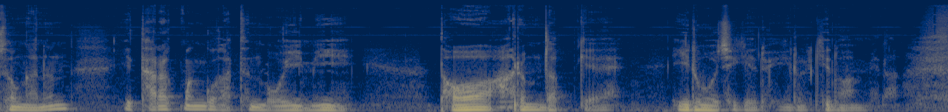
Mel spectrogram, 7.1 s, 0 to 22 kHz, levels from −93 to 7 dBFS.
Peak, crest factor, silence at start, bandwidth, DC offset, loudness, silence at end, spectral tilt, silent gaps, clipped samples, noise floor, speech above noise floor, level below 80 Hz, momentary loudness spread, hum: -14 dBFS; 20 dB; 0 s; 14 kHz; under 0.1%; -35 LUFS; 0 s; -7.5 dB/octave; none; under 0.1%; -61 dBFS; 27 dB; -50 dBFS; 18 LU; none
